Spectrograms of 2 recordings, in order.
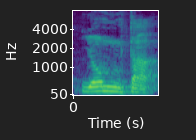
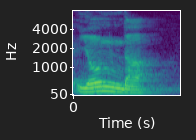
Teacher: Por exemplo, o verbo beber, que é yomu, no passado ele ganha aquele ta do passado, mas daí o ta vira da e o m vira n. Então, yomu não é yomta, é yonda, por uma razão de eufonia.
